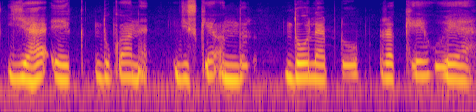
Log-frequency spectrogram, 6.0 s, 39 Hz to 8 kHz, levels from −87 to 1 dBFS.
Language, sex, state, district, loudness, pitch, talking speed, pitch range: Hindi, male, Uttar Pradesh, Saharanpur, -17 LUFS, 190 Hz, 110 wpm, 180-200 Hz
